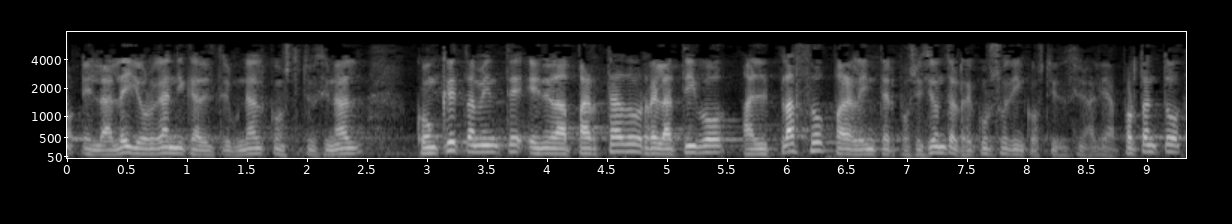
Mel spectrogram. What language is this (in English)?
Spanish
